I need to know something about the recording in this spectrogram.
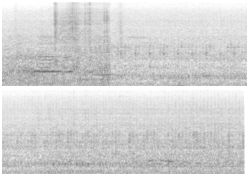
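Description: Mitsubishi ambulance van's engine running at low speed as it moves off, with people's voices nearby and a short burst of noise about a second in.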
